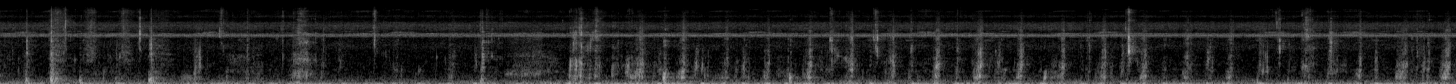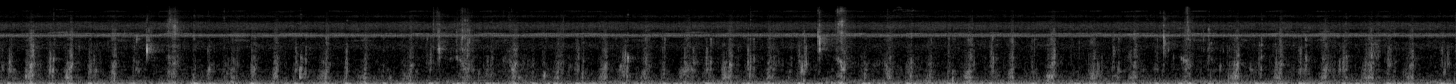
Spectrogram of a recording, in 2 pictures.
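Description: Close-miked eating with the hands: wet chewing, lip and finger-licking clicks scattered throughout, over a steady high trill of insects.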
